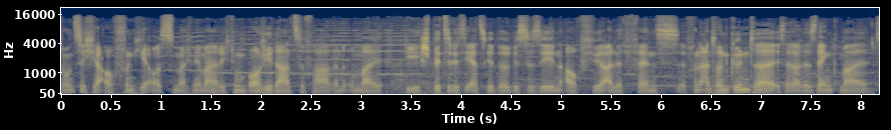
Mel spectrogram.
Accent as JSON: {"language": "German", "town": "Chemnitz", "region": "Saxony", "country": "Germany", "tie": "born or raised there", "said": "aus meiner Heimatstadt Chemnitz"}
